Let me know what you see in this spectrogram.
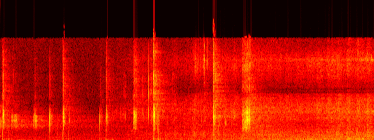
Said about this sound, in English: Ooh, living this close to a train station. Jeez, I wouldn't be able to sleep.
